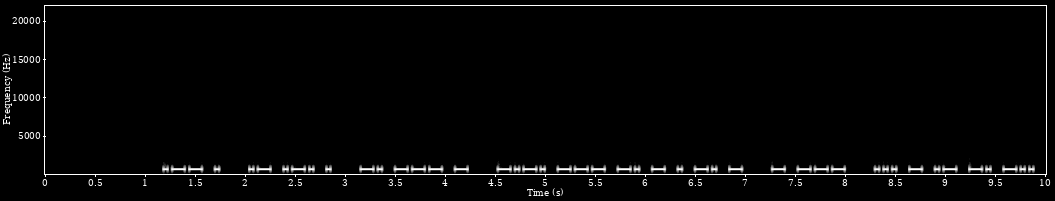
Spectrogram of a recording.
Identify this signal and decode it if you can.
Morse code, heard as a keyed tone, about 28 wpm, 700 Hz. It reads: WE ARE NOT CONTENT TO STAND
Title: Sentences from Top 1000 Words - Review Part 6 - 28wpm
